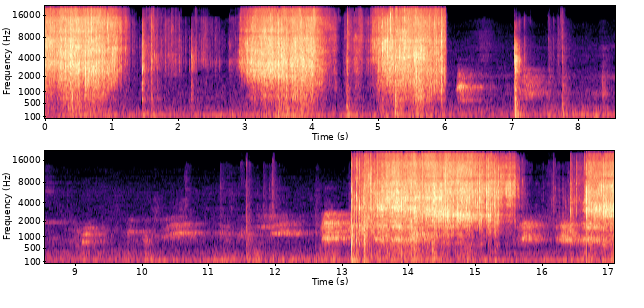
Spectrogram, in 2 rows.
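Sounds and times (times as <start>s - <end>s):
water beads crunching: 0.0s - 6.0s, 13.2s - 17.0s.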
